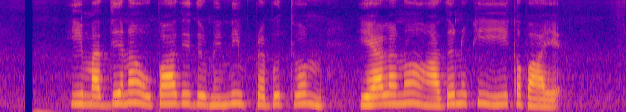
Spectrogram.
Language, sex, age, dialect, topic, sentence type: Telugu, female, 25-30, Southern, banking, statement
